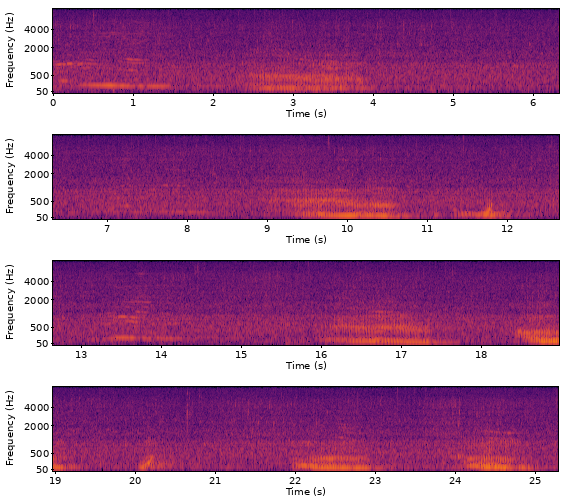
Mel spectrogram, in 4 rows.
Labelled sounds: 0.0	0.3	humpback whale, 0.91 to 1.1 kHz
0.6	1.2	humpback whale, 1.2 to 3.7 kHz
3.0	3.3	humpback whale, 1.1 to 1.4 kHz
13.3	13.9	humpback whale, 0.78 to 1.9 kHz
16.6	16.9	humpback whale, 1.1 to 1.2 kHz
24.3	24.7	humpback whale, 0.97 to 1.7 kHz

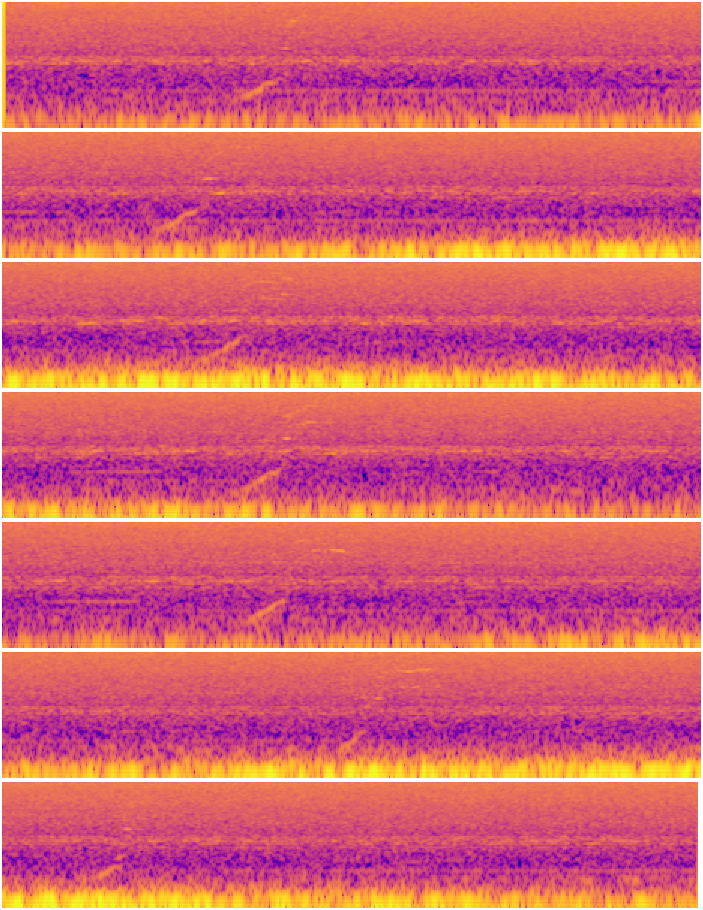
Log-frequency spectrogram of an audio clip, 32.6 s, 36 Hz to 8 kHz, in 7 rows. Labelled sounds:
26.0	26.3	humpback whale, 3.5 to 3.9 kHz

